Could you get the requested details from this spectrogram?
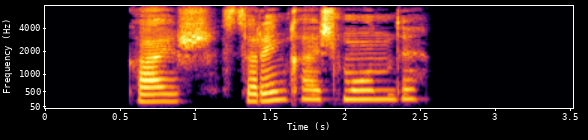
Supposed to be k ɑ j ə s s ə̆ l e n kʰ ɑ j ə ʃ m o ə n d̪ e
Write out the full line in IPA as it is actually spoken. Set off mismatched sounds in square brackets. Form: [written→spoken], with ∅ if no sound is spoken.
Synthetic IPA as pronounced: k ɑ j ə [s→ʃ] s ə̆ [l→ɾ] e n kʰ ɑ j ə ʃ m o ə n d̪ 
